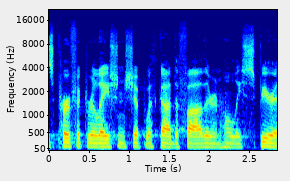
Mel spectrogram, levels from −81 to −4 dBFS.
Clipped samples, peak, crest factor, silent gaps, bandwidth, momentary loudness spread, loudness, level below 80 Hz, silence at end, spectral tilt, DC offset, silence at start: under 0.1%; -10 dBFS; 18 dB; none; 16 kHz; 6 LU; -30 LUFS; -62 dBFS; 0 s; -5 dB/octave; under 0.1%; 0 s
